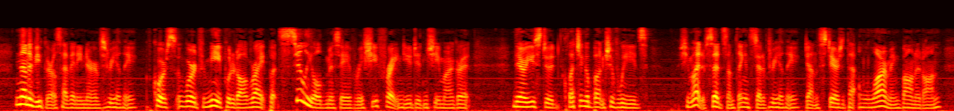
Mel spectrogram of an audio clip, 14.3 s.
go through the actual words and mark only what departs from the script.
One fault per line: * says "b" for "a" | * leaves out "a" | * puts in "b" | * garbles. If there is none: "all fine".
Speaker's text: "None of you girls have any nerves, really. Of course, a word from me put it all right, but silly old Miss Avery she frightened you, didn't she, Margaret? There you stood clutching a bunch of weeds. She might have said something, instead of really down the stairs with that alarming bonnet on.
all fine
